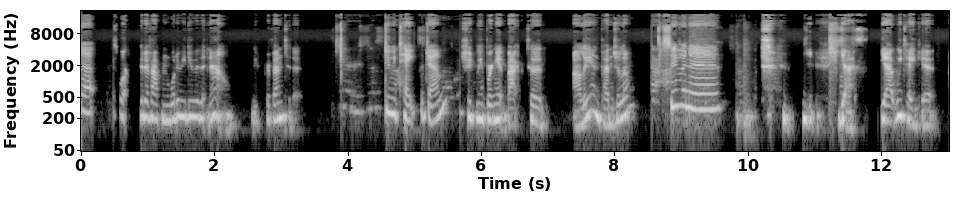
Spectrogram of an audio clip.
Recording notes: maybe we'll eventually be able to afford non-shit mics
